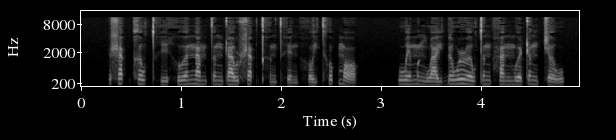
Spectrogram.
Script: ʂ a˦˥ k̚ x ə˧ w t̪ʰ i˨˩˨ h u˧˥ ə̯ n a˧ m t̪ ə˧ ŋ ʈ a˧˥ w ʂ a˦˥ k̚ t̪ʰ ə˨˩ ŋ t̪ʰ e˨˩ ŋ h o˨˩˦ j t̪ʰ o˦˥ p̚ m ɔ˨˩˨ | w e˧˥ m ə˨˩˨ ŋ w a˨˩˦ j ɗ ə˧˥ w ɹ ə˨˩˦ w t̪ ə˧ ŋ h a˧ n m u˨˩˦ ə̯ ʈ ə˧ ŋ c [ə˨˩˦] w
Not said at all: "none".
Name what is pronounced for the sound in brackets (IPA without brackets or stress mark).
ə˨˩˦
